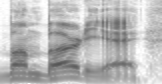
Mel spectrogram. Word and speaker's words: Bombardier: my joy from saying things like it's actually pronounced Bombardier and sure it's E6 but yeah it is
